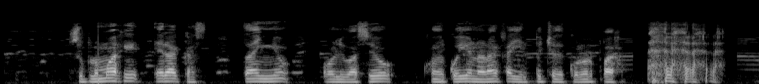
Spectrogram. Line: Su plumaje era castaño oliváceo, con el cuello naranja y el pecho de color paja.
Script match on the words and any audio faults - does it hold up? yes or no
no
